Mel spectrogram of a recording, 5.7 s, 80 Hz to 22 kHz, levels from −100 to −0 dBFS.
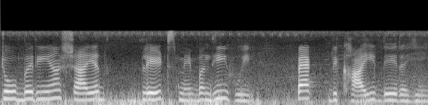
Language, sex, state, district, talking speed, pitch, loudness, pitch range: Hindi, female, Haryana, Charkhi Dadri, 105 wpm, 220 Hz, -16 LUFS, 190-250 Hz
